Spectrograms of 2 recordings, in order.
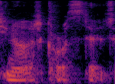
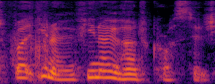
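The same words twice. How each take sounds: First: Whispered "you know how to cross stitch"; an offhand whispered reassurance. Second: Said in the usual way. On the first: Real, not acted. Repeated phrase whispered.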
